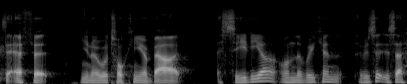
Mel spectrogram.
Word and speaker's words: acedia: We're talking about acedia on the weekend.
